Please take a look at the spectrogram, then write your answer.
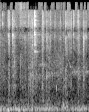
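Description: Horse hooves clop in a steady rhythm on ground during a training exercise for a pacing horse, close and moderately loud, with a brief knock as a back hoof strikes a pole.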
